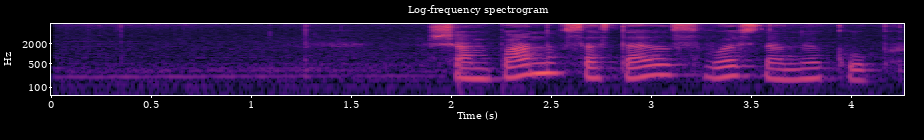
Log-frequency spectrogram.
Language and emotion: Russian, neutral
